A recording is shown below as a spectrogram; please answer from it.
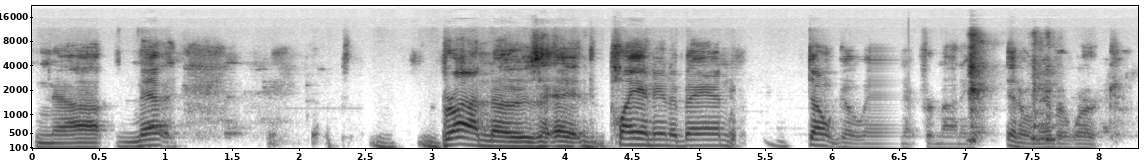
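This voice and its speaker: A man's voice: medium pitch, slow pace, long pauses, warm tone, low-quality recording. A middle-aged man, talking as a guest on a video call interview, rambling and repeating words as he goes. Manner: talkative, stumbles and repeats words, laughs easily. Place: home room.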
